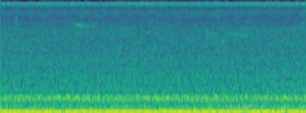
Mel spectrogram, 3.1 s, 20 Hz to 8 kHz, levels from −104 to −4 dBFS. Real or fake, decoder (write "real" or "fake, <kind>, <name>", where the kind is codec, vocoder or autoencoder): fake, vocoder, Vocos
